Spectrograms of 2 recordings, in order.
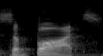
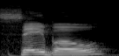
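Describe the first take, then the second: First: The final T is sounded. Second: The final T is silent. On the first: This is the English, Dutch and German pronunciation. "because that's where the word comes from" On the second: This is the French pronunciation. "which is the French way"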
